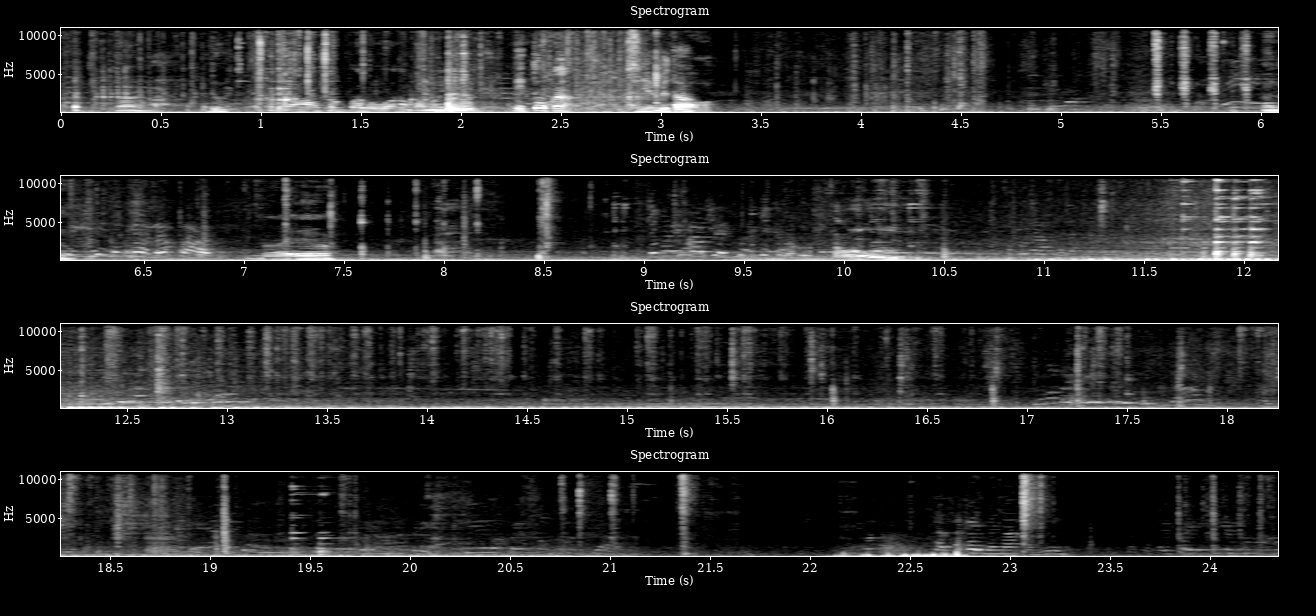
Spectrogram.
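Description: Metal engine parts clink and scrape.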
